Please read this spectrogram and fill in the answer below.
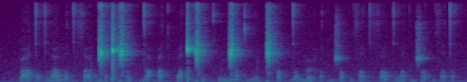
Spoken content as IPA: p ʉ dˤ ɐ tˤ ðˤ o m o tˤ sˤ u ɡ͡ǁ o tˤ ɡ͡ǁ ɵ tˤ d o ʔ ɵ tˤ p ʉ tˤ ɡ͡ǁ ɵ kʷʰ ɨ ŋ͡ǁ ɨ tˤ ɡʷ ɐ ǁʰ ɨ tˤ dˤ a m ɵ h o tˤ d͡ʒ e tˤ d͡z i tˤ sˤ ʉ tˤ ðˤ ɐ tˤ d͡ʒ ɐ tˤ d͡z ɨ tˤ

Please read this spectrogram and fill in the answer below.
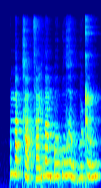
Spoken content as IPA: m a˦˥ k̚ x a˨˩ k̚ s a˧˥ j w a˧ m ʔ ɔ˧ ɓ o˧˥ ɣ ə˨˩ w ɓ u˧˥ ʈ ə˧˥ w

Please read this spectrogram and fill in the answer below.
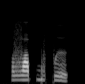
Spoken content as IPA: v ɑ p b u p ɨ

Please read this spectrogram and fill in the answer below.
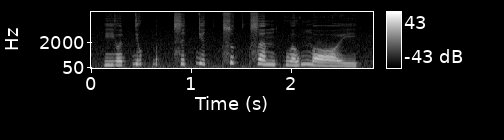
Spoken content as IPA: j ɵ˨˥ t̚ j ʊ˧ k̚ ɐ˧ t̚ t͡s ɪ˨˥ k̚ j ɪ˨ k̚ t͡s ʊ˥ k̚ t͡s ɐ˧ n kʷ ɐ˨˥ w n̪ ɔː˨˩ j

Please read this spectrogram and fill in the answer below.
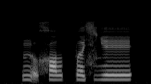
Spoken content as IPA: n o̰ x ɒ lˠ pː əː sʲ ʎ eː

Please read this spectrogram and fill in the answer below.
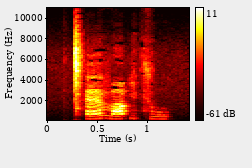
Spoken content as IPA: ǀʰ æ v ɑ ʔ i t͡s u

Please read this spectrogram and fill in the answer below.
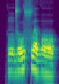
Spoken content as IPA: n d u sʷ ɛ w o

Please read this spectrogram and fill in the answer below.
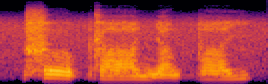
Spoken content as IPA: s ɤː˥˨ p̚ k aː˧ ɲ a˩ w b a˧˥ j

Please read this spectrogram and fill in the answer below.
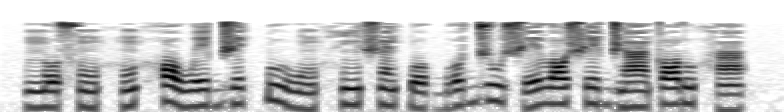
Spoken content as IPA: n o˨ s ũ˨ h ũ˨˦ h ɔ˦˨ w e˧ d͡ʒ e˦ k͡p u˦˨ w ũ˨ h ĩ˧ ʃ ɛ̃˧ k͡p o˨ ɡ͡b o˨˦ d͡ʒ u˦˨ ʃ e˨˦ l ɔ˦ ʃ e˦ d͡ʒ ã˧ t ɔ˦ ɾ u˦ h ã˧

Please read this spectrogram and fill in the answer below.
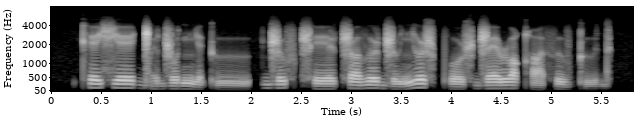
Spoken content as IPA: kʰ e˦ ɕ eː˦ ɡ͡ǁ ɛ˧ ɖ͡ʐ o˧ d ɲ ɛ˨ kʼ ɯː˨ | ɖ͡ʐ ɯ˦ f ʈ͡ʂʰ eː˧ ʈ͡ʂ ʌ˦ ð ɯ˧ ɖ͡ʐ ɯ˨ ɲ ɯː˦ ʂ pʰ oː˧ ʂ ɖ͡ʐ ɛ˦ ɹ o˦ qʰ a˨ θ ɯ˧ v kʼ ɯ˨ d

